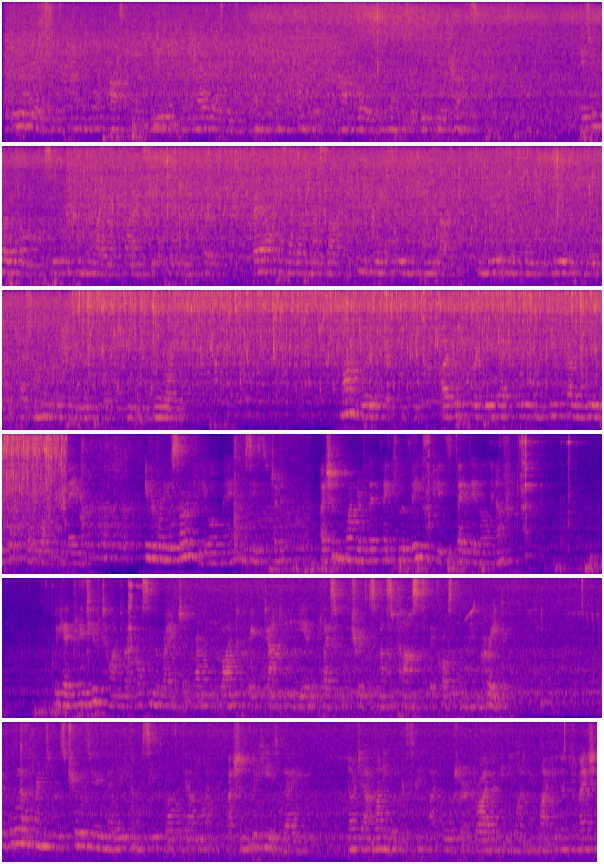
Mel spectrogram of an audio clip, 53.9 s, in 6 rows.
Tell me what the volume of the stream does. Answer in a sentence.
The loudness of the stream stays about the same.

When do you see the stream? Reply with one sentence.
You can hear the stream from 0.0 to 28.0 s.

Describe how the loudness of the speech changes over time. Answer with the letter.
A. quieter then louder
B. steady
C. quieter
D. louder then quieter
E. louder
B.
